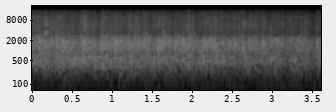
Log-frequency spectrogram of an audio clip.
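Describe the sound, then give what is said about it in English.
A church audience applauds for visitors with steady, dense clapping that stays fairly even throughout at a moderate level. “So welcome to Red Rocks Church. Let's make some noise one more time for our visitors.”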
